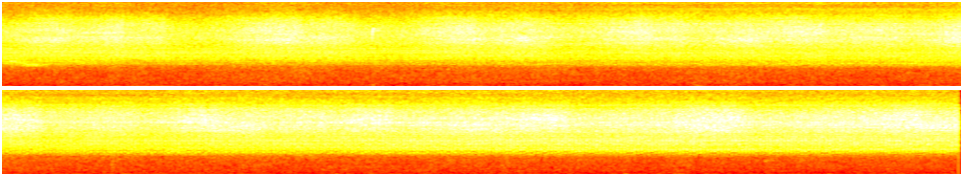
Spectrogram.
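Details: Shoreline cicadas at Table Rock Lake, southern Missouri, on a hot Saturday: a dense, continuous high buzz with soft rhythmic surges about every second or two, over a quiet low background of lake and boat murmur.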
